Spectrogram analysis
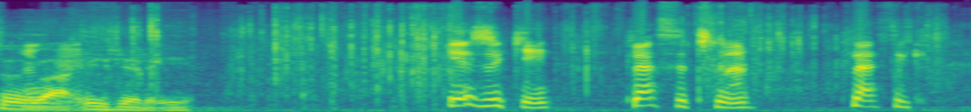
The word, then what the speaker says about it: jeżyk: Jeżyki.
